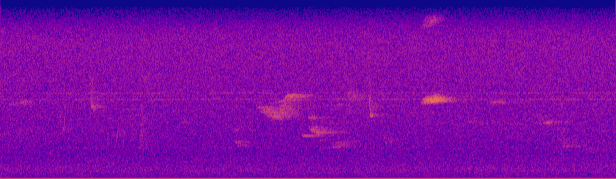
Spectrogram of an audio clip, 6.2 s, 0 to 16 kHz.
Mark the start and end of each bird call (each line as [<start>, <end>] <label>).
[3.98, 4.67] White-eared Ground-Sparrow (Melozone leucotis)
